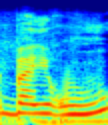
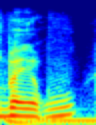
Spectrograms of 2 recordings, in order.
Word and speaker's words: Bayrou: je vous ai dit berou ou Barnier je je m alors écoutez d'abord c'est Baayou alors je vais le faire aux autres aussi son vrai nom c'est Baayou ça se prononce Baayou il vient B ouais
